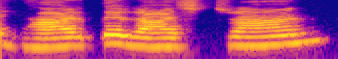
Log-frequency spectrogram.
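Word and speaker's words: धार्तराष्ट्रान्: एक मिनट, एक मिनट, धार्त राष्ट्रान, क्योंकि ये आधा ना पहले पहले अक्षर के साथ जाएगा, तो उसका उच्चारण है धार्त राष्ट्रान।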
